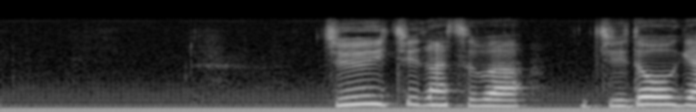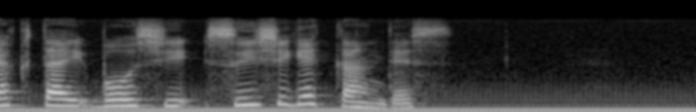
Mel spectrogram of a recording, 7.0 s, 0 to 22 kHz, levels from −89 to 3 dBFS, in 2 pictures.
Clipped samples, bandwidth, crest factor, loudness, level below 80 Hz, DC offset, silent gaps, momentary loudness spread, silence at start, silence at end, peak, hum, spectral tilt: under 0.1%; 11.5 kHz; 18 dB; -21 LUFS; -32 dBFS; under 0.1%; none; 16 LU; 0 s; 0 s; -6 dBFS; 60 Hz at -30 dBFS; -4.5 dB/octave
